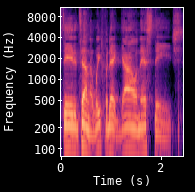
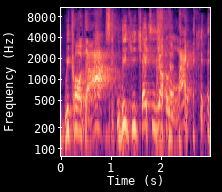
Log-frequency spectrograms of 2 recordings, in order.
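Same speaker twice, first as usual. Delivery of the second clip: laughing; 10 semitones higher, 7 dB louder than usual. Real, not acted. Laughing mimic of wrestler.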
